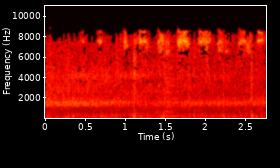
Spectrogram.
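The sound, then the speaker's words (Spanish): Model trains of all eras run on a large railway layout, giving a steady, even whirring hum with a faint higher whine and scattered light clicks and rattles from the track. No one speaks. “Los trenes circulando por la gran maqueta ferroviaria.”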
